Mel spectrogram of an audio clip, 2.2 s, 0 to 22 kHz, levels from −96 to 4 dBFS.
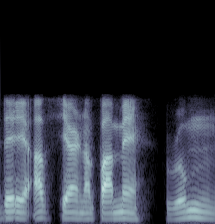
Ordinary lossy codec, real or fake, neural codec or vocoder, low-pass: Opus, 32 kbps; fake; codec, 16 kHz, 0.3 kbps, FocalCodec; 3.6 kHz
